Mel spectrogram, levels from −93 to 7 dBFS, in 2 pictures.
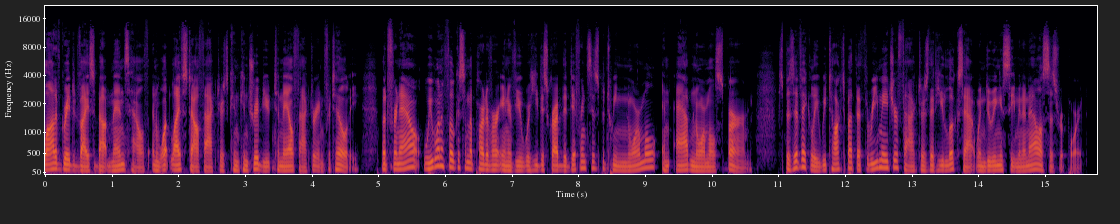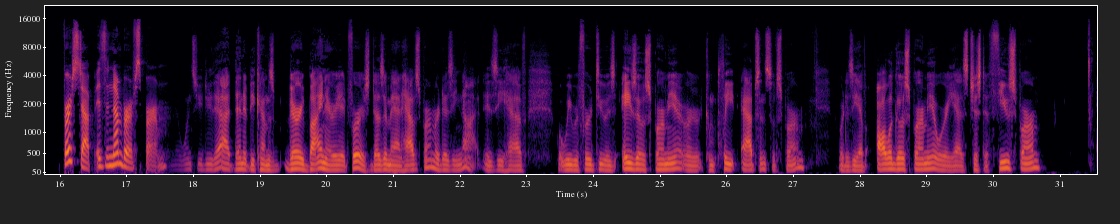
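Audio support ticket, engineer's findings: No audible faults found.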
